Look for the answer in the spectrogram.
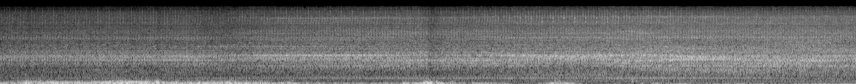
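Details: Daily driver idling right after valve cover gasket and spark plug replacement, started to check for leaks: even, steady idle with a smooth hum, no knocks, ticks or misses; engine running cleanly.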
